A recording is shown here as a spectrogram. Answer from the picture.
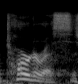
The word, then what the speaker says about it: Tartarus: Verse 4 of chapter 2, "For if God did not spare the angels who sinned, but cast them down to Tartarus," or Tartarus is probably the proper way to say it.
